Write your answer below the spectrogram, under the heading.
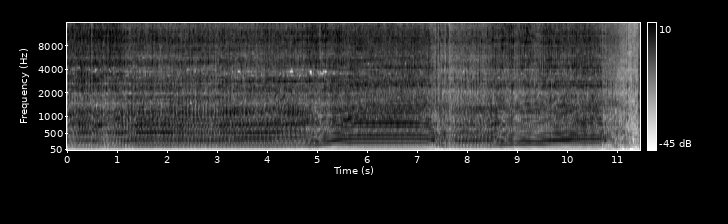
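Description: Portable fire pump engine running at high revs while pumping water through the attack hoses. It revs higher about five seconds in, dips briefly, revs up again, then winds down and stops near the end.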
